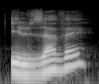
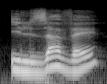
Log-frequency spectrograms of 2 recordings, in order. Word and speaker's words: ils avaient: Ils avaient, so look here, E-N-T, you write them, you don't pronounce them.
